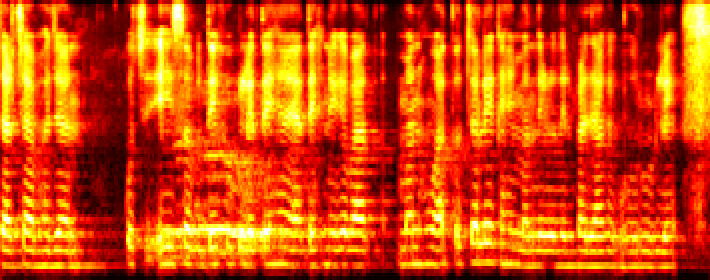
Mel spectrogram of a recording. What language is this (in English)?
Hindi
